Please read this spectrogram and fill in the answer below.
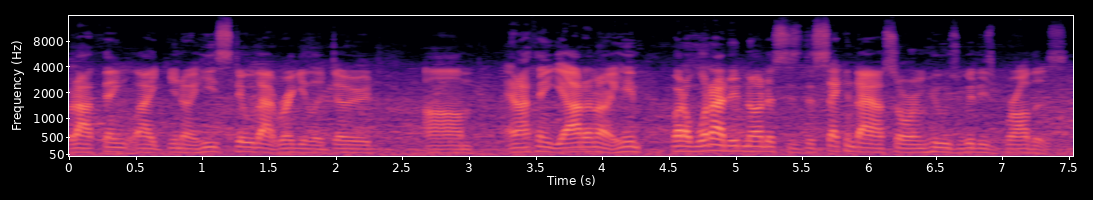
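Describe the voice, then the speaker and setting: A speaker with an Australian accent talks at a very fast pace with fairly even intonation over noticeable background noise. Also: man, fairly low pitch for a man. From Australia, Adelaide. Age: 30s. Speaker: sports card designer. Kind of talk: casual interview.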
